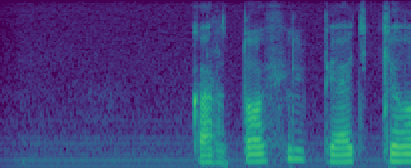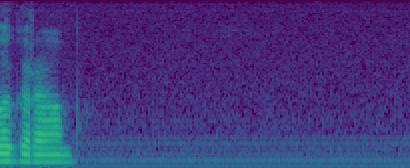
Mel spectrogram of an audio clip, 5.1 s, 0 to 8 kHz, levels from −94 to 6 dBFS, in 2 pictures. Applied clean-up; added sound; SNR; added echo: none; none; none; none.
